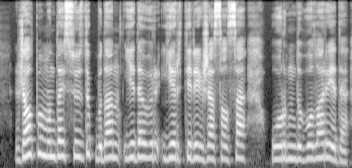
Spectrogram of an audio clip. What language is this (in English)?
Kazakh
